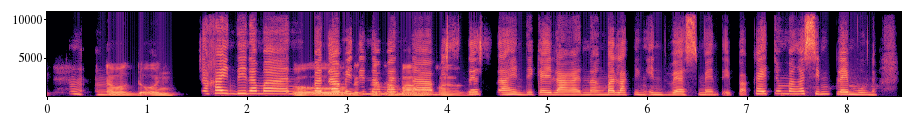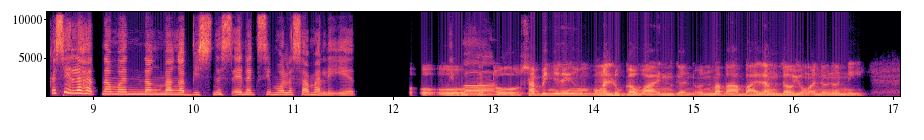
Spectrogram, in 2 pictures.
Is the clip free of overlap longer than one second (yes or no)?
no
